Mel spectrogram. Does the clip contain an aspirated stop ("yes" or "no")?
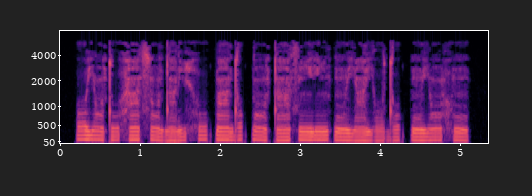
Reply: no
